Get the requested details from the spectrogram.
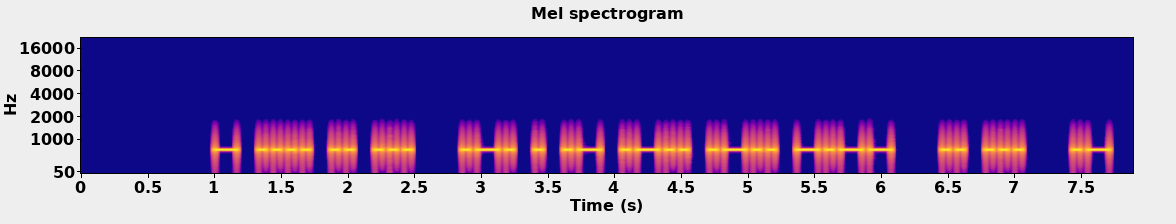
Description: Morse code, heard as a keyed tone, about 22 wpm, 700 Hz. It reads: THIS REALLY IS A
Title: Sentences from Top 700 Words 22wpm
